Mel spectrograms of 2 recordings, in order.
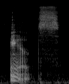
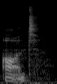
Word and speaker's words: aunt: It says ants. Now that's how we say it in the Midwest. Ants, it should be aunt or something like that if you're more northern or European.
